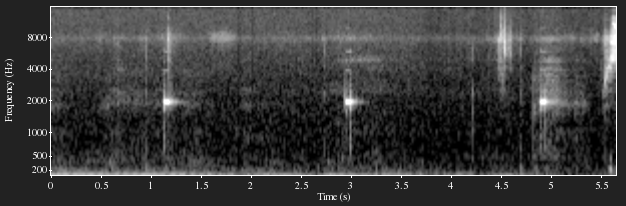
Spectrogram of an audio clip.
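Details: Peritoneal dialysis cycler at home while checking the therapy program before treatment: three short, identical electronic keypad beeps a couple of seconds apart in a quiet room.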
